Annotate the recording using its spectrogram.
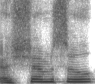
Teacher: So as we can see here, the lam is not pronounced, and the correct pronunciation will be ash-shamsu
